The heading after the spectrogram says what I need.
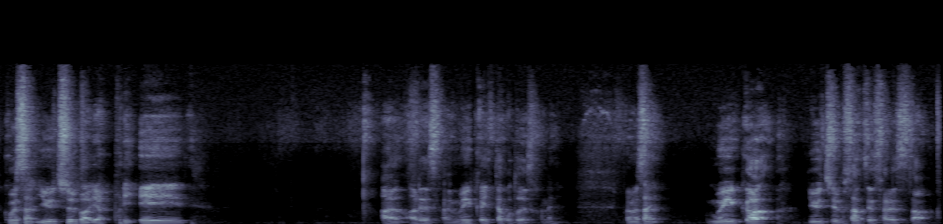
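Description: A man who is a former baseball pitcher hosts a relaxed livestream, chatting casually, reading viewer comments and laughing often. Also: moderate pace, pauses often, reverberant.

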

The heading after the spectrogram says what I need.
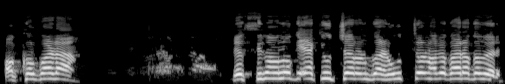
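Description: A man teaching Quran pronunciation to a class, slowly drilling letter sounds and firing rhetorical questions at his students. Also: very high-pitched, level tone, fairly bright tone, clean tone, no room sound, poor audio.

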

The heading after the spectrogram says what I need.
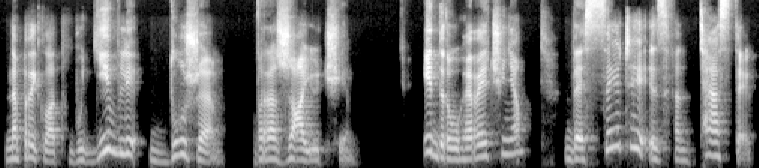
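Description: Ukrainian woman teaching English, lively pitch. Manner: reads English phrases slowly, then explains in Ukrainian. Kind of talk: lesson reading and translating examples.

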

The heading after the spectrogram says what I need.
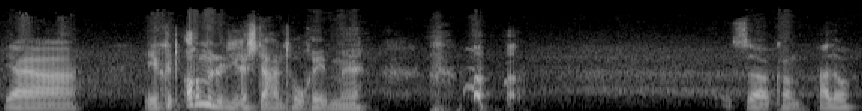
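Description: Playing a football video game, this man narrates live in a loose, excitable way, swearing and groaning at every blunder. His voice sits on the high side, and the slightly overdriven headset or desk mic gives the audio a lo-fi quality.

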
